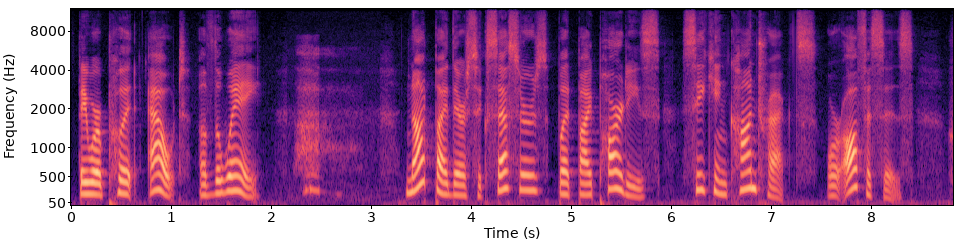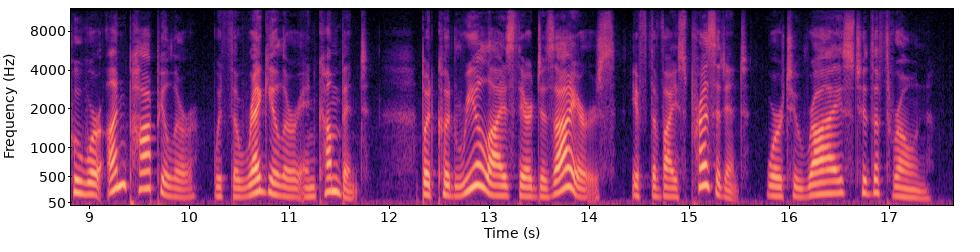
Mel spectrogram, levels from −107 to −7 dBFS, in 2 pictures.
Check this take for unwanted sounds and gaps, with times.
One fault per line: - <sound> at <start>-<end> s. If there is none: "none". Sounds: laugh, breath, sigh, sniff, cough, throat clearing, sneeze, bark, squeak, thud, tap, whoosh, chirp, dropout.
- sigh at 2.2-2.9 s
